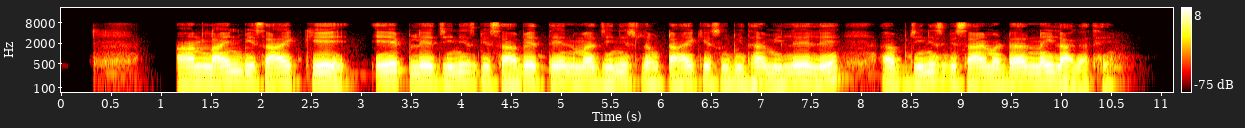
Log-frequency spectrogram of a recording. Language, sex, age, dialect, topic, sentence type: Chhattisgarhi, male, 25-30, Eastern, banking, statement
